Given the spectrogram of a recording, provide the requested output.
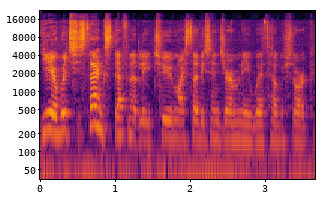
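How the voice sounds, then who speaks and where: Her voice very deep and low, a woman speaks at a fairly quick pace with audible room echo. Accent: Dutch. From Netherlands. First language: Dutch. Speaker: harpist. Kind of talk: interview.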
